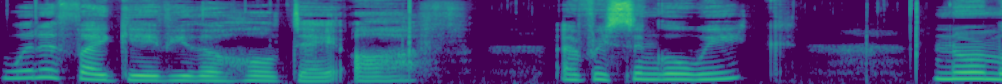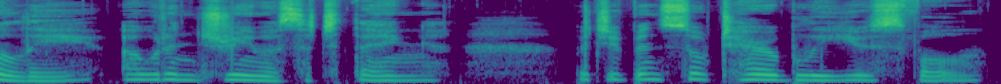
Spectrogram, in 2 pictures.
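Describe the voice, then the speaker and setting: Soft, mellow doting witch, acted by a woman. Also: mid-range voice, unhurried, no echo, lightly acted. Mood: tender, indulgent. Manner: soft, doting, teasing, often dropping to breathy whispers. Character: doting, possessive evil witch pampering her captive pet. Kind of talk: ASMR roleplay, intimate monologue to listener. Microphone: close microphone, dry.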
